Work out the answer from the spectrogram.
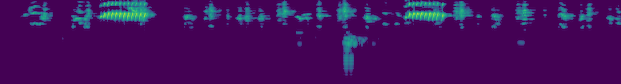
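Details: Lively canary in full song, used to prompt other canaries to sing. Two bright, rapid rattling trills stand out among a steady scatter of quiet, high ticking notes.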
